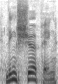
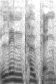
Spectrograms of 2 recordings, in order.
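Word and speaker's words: Linköping: uh, of Sweden from Ling Sherping. Looks like Lin Coping, but that's not how they pronounce it.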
